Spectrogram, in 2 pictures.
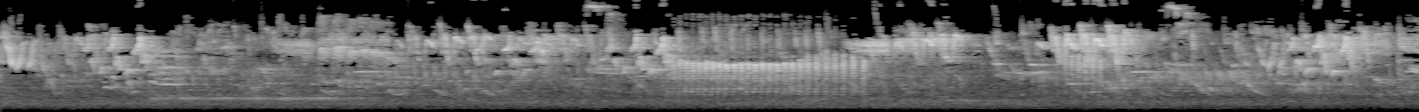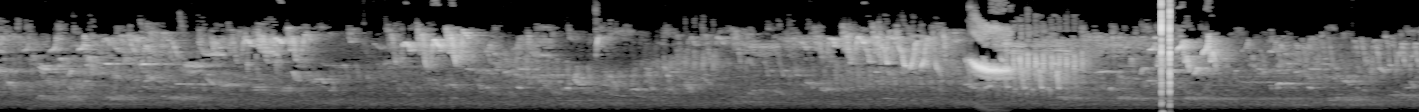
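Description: Birds chirping and singing, with calls coming and going throughout and one louder falling call near the end. A single sharp click follows shortly after.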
